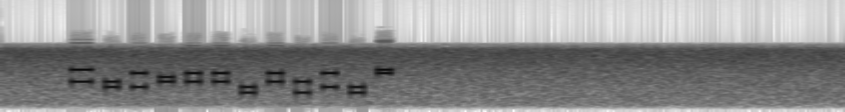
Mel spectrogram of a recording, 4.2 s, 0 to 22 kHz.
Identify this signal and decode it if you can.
Multi-frequency trunk signalling (R1, as on North American trunks), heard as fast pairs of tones, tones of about 70 ms, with phone line noise. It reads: KP 3869919281 ST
